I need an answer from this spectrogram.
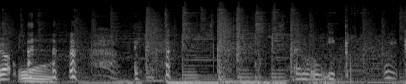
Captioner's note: laughter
